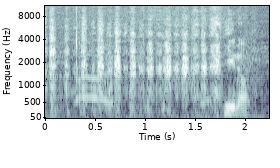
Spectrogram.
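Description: A dog pants in quick rhythmic breaths close by, with a voice talking over it against a busy radio-show background.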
